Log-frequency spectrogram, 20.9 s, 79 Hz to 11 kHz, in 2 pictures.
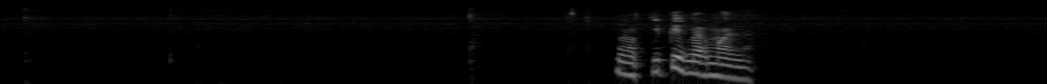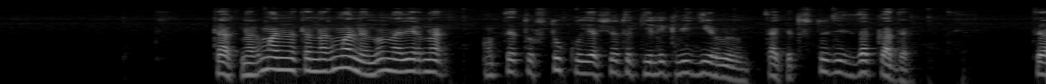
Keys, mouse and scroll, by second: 1.9-5.0 middle drag, 5.9 click, 7.5-12.1 drag, 13.0-14.0 drag, 15.0 click, 16.2-17.6 drag, 18.0-19.1 middle drag, 19.8 click.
